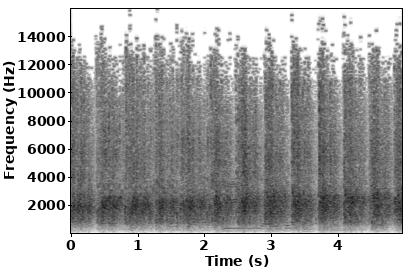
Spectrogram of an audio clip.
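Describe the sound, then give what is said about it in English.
A slow clap spreads through an audience as many hands strike in a quick, steady rhythm, with faint voices rising in the middle. “What is that? That sounds like a slow clap that starts. You know, we had a few people start clapping, and then the rest of them go.”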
